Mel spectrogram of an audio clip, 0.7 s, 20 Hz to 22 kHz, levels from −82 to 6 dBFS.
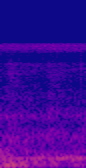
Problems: constant background noise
